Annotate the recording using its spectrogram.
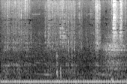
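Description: Faint rustling and light taps of artificial plants being handled in a terrarium, over a steady low electrical hum.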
